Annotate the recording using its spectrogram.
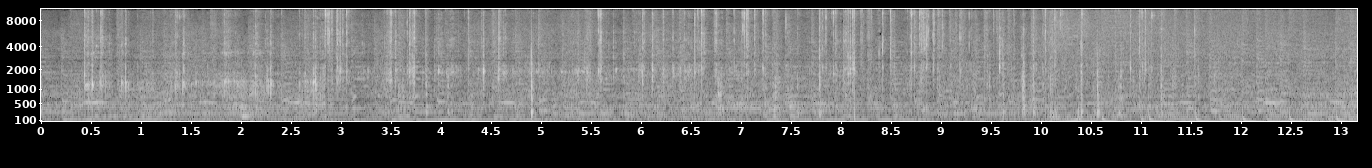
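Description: Background music with a steady beat over a twin-shaft shredder's steel cutters crunching and cracking a plastic toy figure, with many sharp snaps, densest in the first half.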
